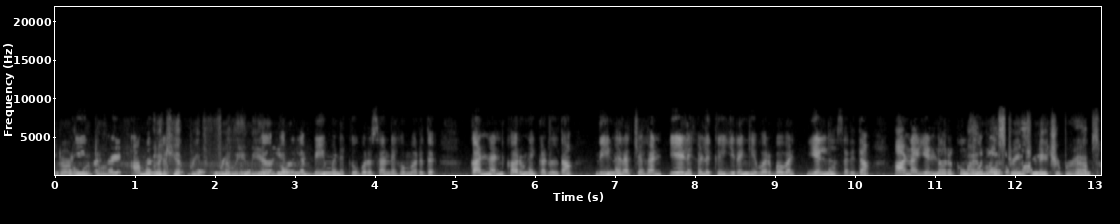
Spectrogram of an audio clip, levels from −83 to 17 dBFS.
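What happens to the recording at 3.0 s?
An echo leak runs from 1.45 to 3.23 s. A delayed copy of the speech, arriving 224 ms late and about as loud as the original, can be heard under it. This is likely a loudspeaker on one end whose echo canceller let the played-back sound return.

Speech suppressed in double talk overlaps it from 1.48 to 3.08 s. The speech dips by up to around 20 dB across roughly a second in total. This is likely an echo canceller that could not separate its own talker from the loudspeaker echo and turned both down.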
